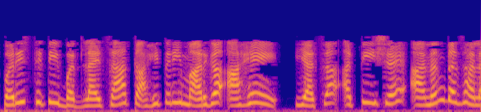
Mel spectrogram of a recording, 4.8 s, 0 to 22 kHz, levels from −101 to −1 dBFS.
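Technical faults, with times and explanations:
Throughout, MP3 compression: the speech has nothing above about 5.8 kHz and a watery, swirling texture, with metallic chirps on s sounds and smeared onsets. That likely comes from a low-bitrate MP3 encode near 24 kbps. A plain low-pass filter would dull the speech without the swirling.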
